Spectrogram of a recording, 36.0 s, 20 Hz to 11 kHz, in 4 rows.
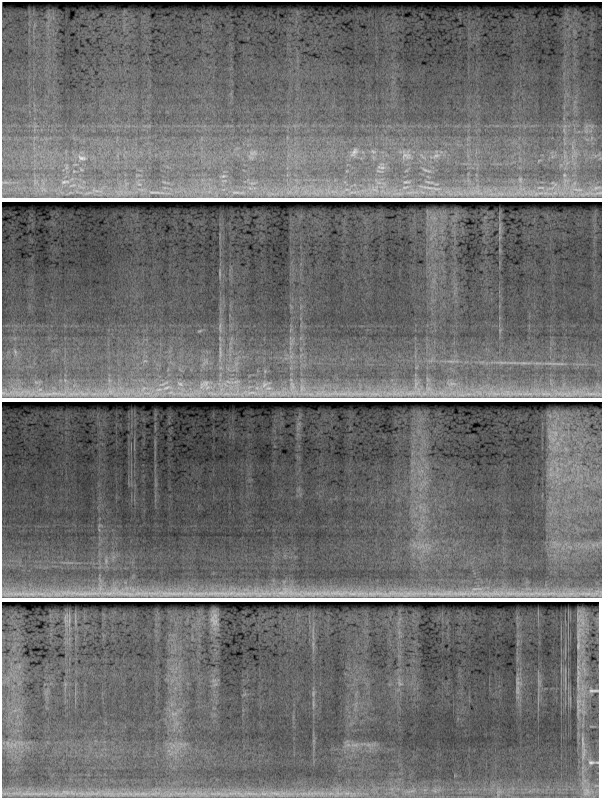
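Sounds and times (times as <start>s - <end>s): diesel train engine droning: 0.0s - 35.9s.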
